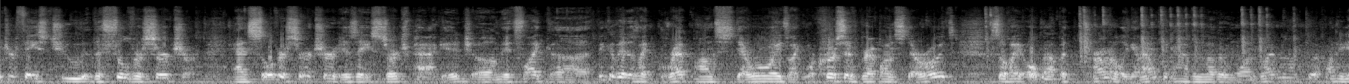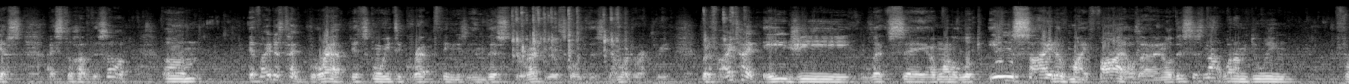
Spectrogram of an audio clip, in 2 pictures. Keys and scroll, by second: 10.0 alt+Tab, 10.9 alt+Tab, 11.1 alt+Tab, 11.4-12.5 alt+Tab, 18.4-21.1 typing.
